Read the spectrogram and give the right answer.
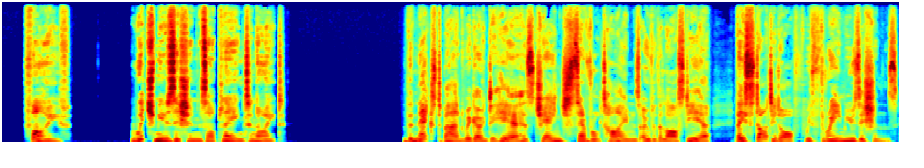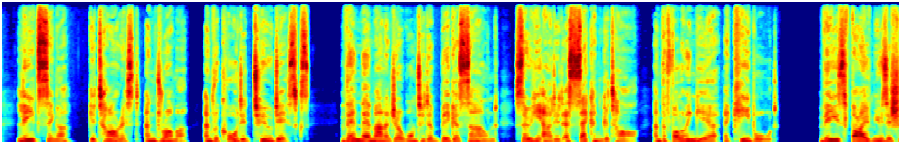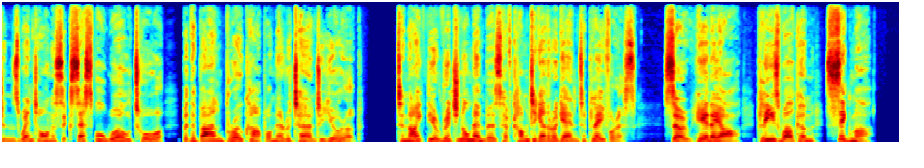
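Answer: the original three: lead singer, guitarist and drummer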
